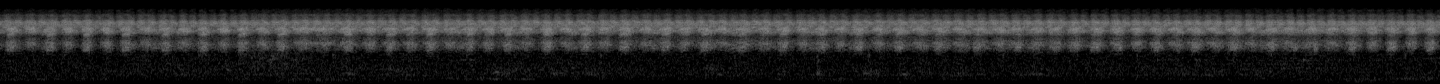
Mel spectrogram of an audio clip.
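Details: A dense wall of cicada buzzing, bright and high, throbbing in quick regular pulses about two and a half times a second without pause.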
